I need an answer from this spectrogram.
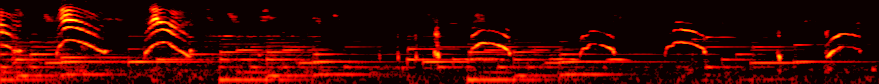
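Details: Rescued mother cat and her young kittens near the time of her spay surgery: two loud, high, arched meows early on, then softer, lower mews roughly every one to two seconds, with gentle piano music throughout.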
